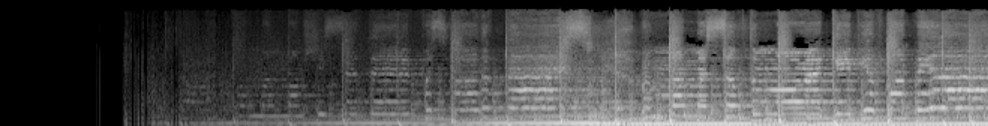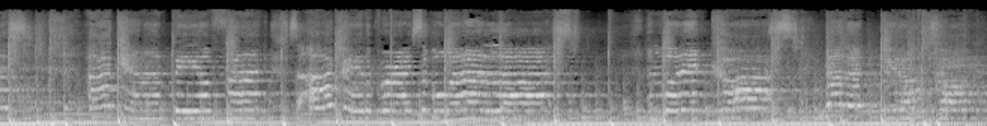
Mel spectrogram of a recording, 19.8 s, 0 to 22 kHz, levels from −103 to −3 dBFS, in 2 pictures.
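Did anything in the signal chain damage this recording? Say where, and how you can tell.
Yes, truncation distortion on a fade at the sample-format stage, 0 to 5.96 s, grittiest until 4.48 s. The fade's low levels turn gritty and stepped without dither, which fits about 9-bit resolution.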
